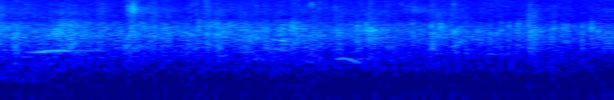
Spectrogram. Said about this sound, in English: Say, I am empowered. Clap your hands like you mean that, will you? Come on, send up a hand praise to the Lord.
